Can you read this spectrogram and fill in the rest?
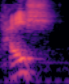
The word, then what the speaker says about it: Aitch: The first one being My G by Aitch. I don't know how to say it. It's Aitch. – Aitch.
